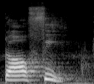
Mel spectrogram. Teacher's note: यह अंग्रेजी भाषा से हमने लिया है और ये आ और ओ के बीच की स्थिति है। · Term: आगत स्वर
